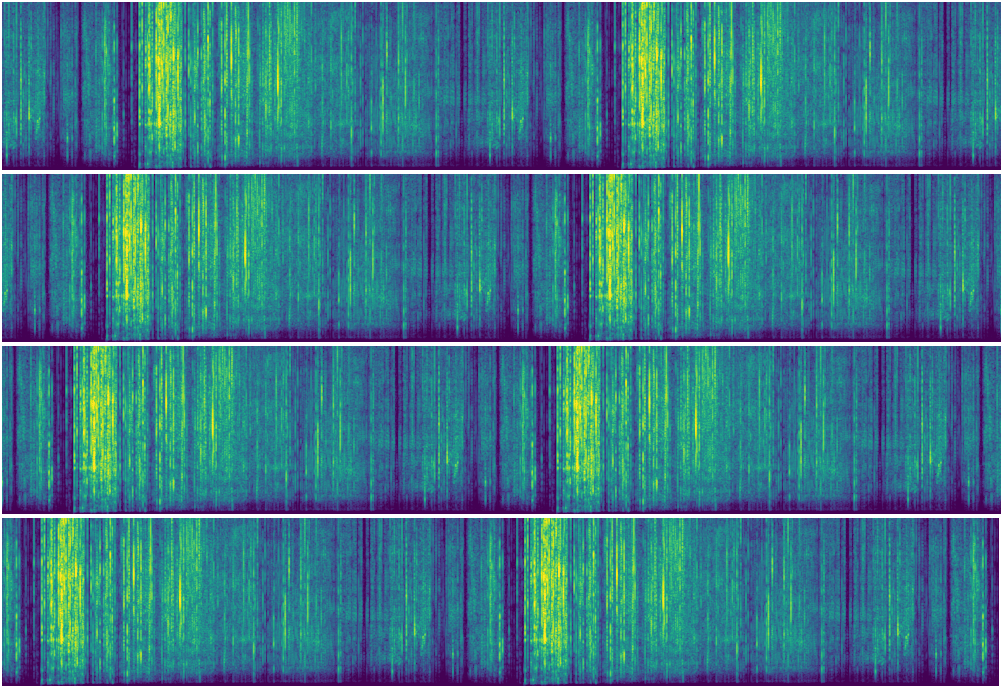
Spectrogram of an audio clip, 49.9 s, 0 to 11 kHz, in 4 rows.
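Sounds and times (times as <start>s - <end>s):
plastic bottle crunching: 0.0s - 49.9s
plastic crackling: 0.0s - 49.9s.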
